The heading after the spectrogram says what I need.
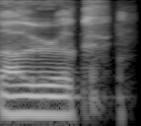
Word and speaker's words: Ourcq: Ourcq. Your French pronunciation has gotten better over the summer.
